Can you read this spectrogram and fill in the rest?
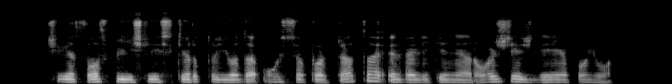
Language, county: Lithuanian, Tauragė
